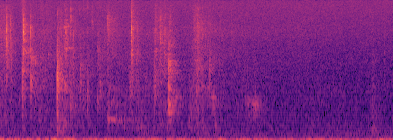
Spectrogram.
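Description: Footsteps crunch on a gritty floor.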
